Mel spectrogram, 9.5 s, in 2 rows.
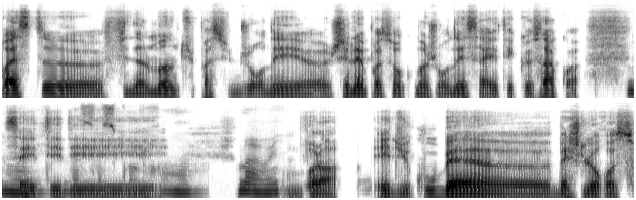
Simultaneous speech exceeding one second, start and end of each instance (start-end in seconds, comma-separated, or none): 4.8-6.0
